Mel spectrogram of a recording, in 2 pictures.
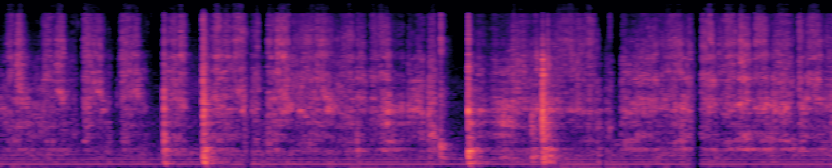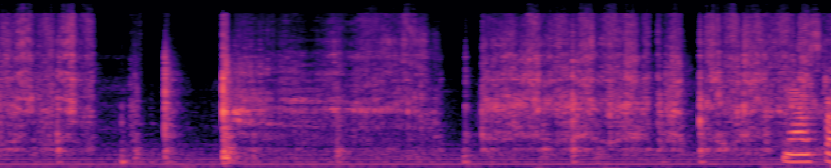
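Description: A spoon stirs and scrapes through thick coconut cream pie filling in a pot, breaking up chunks that have stuck together, in a steady scratchy churn with occasional clicks against the pan, fairly quiet and with no voices.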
